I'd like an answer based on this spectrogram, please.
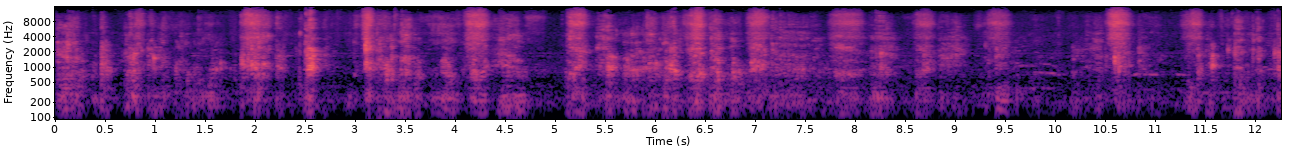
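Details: Boston terrier and bulldog, Tinker Bell and Lala, playing together; rough snuffling growls and grunts mixed with sharp clicks and scuffles of paws and bodies, loudness rising and falling through the romp.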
